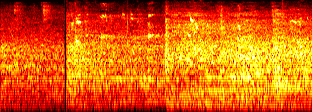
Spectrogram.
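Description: Basketball arena sound during live play: a steady crowd murmur, with a ball being dribbled on the hardwood court and a few short, high sneaker squeaks.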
